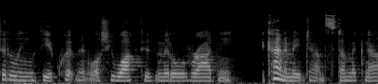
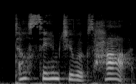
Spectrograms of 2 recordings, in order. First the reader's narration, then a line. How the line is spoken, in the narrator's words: Rodney said earnestly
